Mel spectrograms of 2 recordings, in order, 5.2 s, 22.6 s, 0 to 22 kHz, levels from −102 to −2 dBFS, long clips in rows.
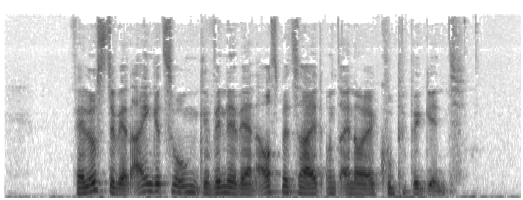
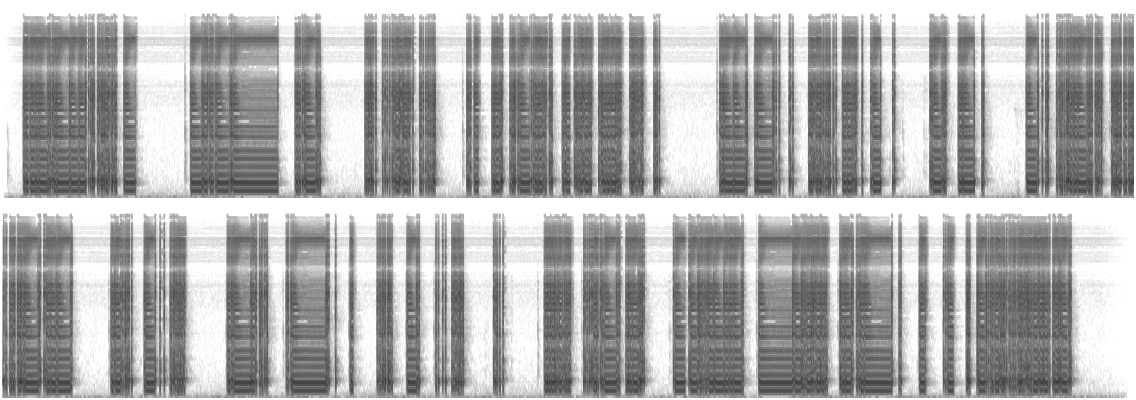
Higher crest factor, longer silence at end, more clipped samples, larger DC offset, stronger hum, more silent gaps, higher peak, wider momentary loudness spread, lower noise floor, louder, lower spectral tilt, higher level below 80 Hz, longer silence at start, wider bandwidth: second, 18 dB vs 24 dB; second, 0.45 s vs 0.65 s; neither; neither; neither; neither; second, -6 dBFS vs -2 dBFS; first, 10 LU vs 7 LU; second, -58 dBFS vs -70 dBFS; about the same, -23 LUFS vs -25 LUFS; first, -6 dB/octave vs -2 dB/octave; first, -54 dBFS vs -64 dBFS; first, 0.75 s vs 0.2 s; about the same, 16.5 kHz vs 17 kHz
